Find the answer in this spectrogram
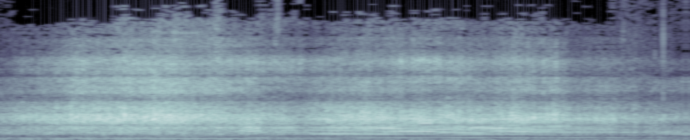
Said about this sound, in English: The brand new Lamborghini Huracan STO is a race car for the track. So what does it sound like going down the straightaway?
